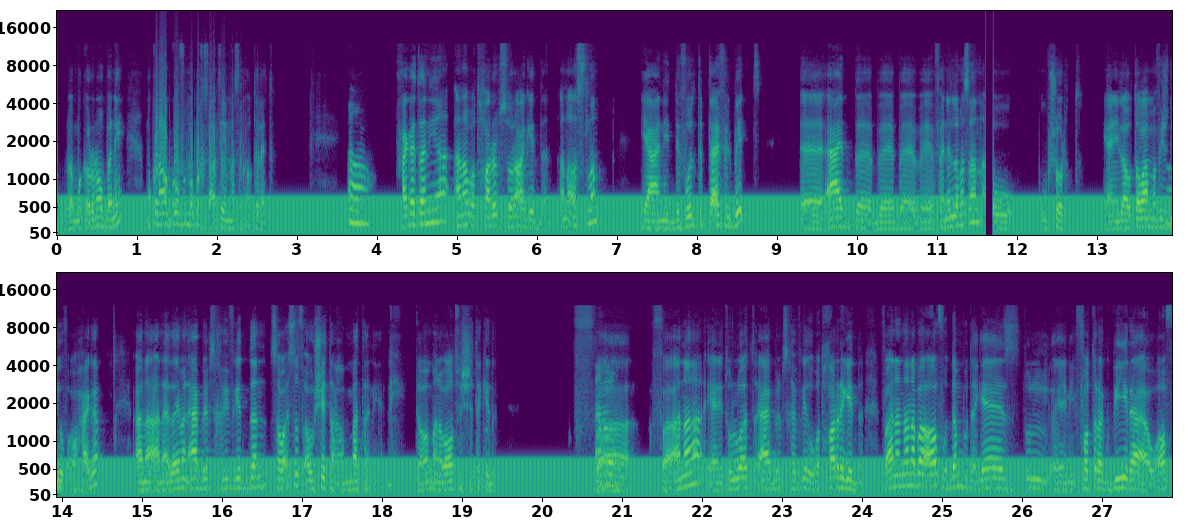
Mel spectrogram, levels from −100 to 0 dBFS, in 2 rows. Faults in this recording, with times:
mains buzz 60 Hz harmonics 11 −31 dBFS
0:01.18–0:02.37: clipping −20.5 dBFS
0:11.60–0:11.70: drop-out 97 ms

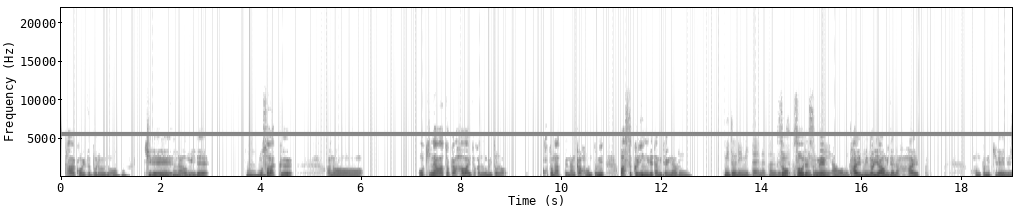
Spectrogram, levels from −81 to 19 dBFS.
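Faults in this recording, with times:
surface crackle 37 per second −34 dBFS
whistle 5,600 Hz −33 dBFS
0:03.76: click −16 dBFS
0:08.54: click −21 dBFS
0:11.97: click −16 dBFS
0:14.09: click −19 dBFS

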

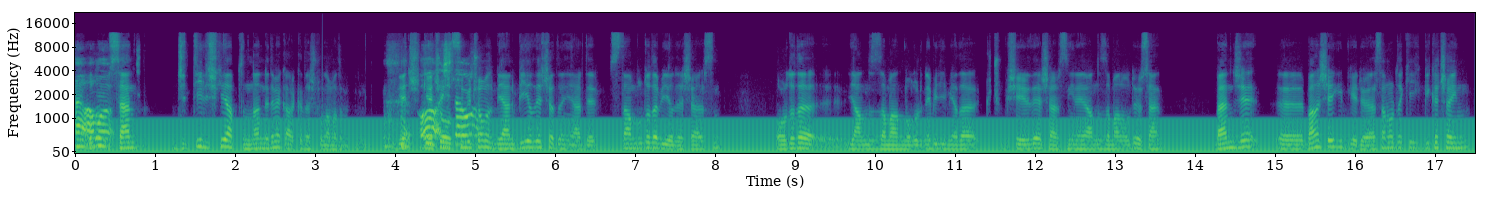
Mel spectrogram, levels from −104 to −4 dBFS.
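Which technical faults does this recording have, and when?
mains buzz 60 Hz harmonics 16 −35 dBFS
0:03.09: drop-out 2.9 ms

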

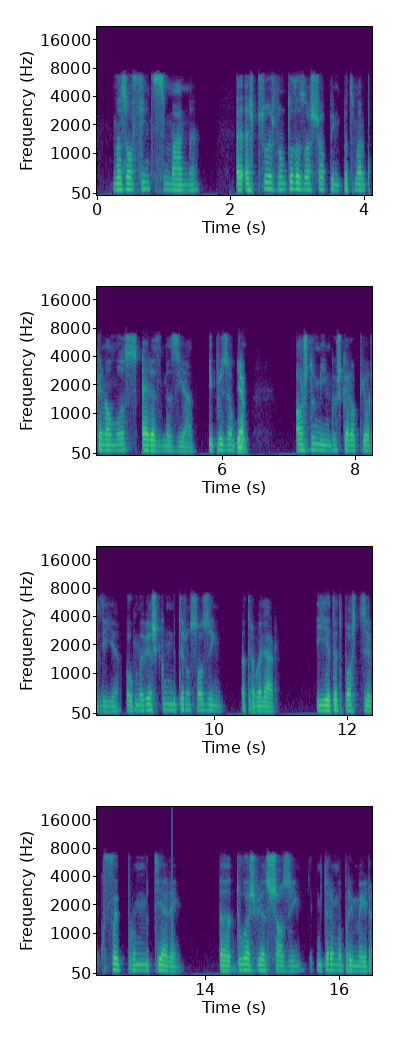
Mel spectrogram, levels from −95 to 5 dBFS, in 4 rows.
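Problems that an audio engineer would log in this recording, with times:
0:13.50: click −11 dBFS

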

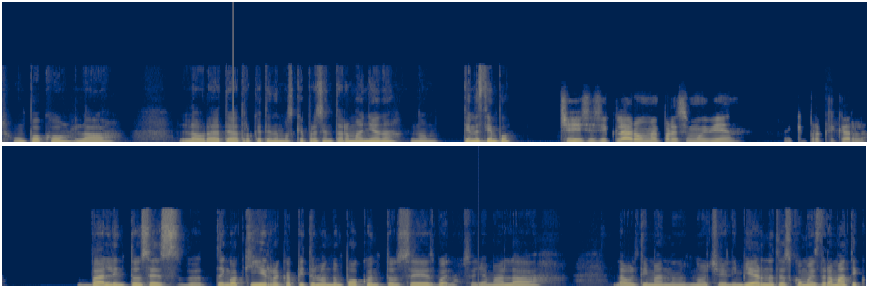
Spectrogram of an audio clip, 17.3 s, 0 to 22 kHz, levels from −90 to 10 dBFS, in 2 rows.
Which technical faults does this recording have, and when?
0:02.32: click −9 dBFS
0:13.42: drop-out 2.1 ms

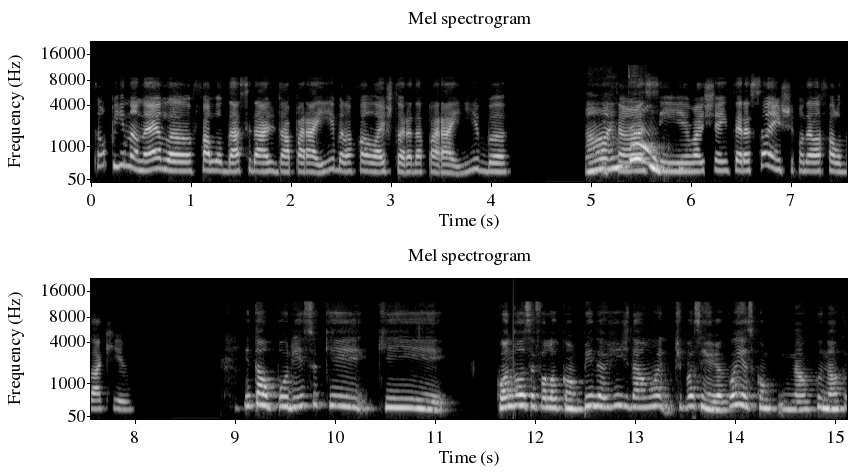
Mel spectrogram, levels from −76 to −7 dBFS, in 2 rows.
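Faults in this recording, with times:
0:11.79: click −13 dBFS

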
